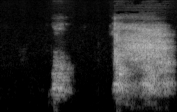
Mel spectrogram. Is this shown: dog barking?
yes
